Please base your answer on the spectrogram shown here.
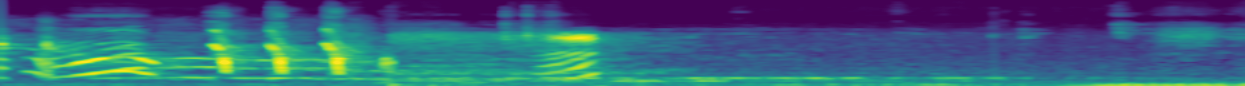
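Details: Ringneck parakeet speaking its name: quick rising and falling squeaky syllables, then sharp clicks and a rising squeal, fading into quiet room noise.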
